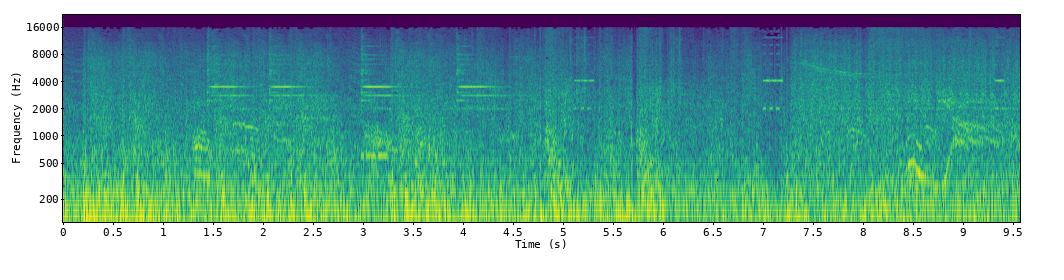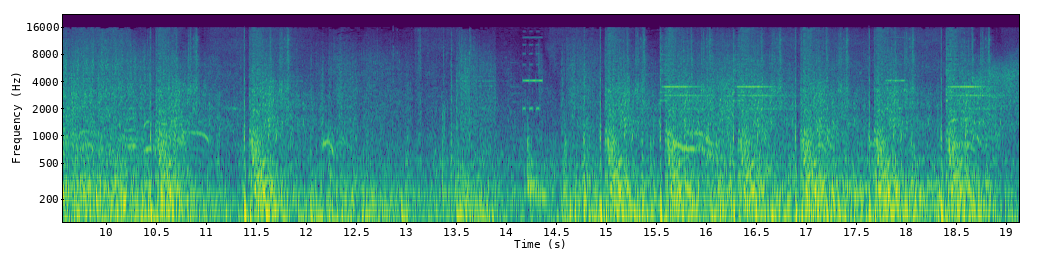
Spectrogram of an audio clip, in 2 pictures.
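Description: Gunfire and explosions crackle and boom throughout.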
